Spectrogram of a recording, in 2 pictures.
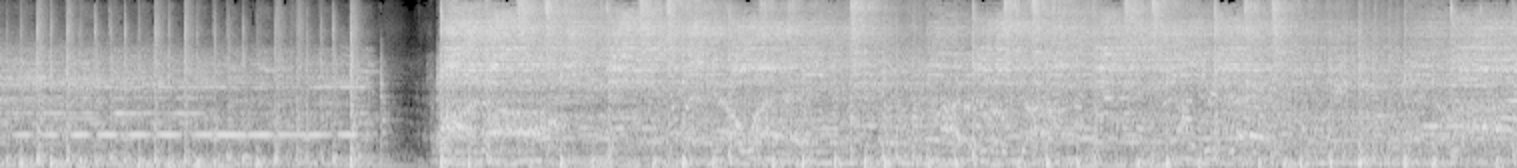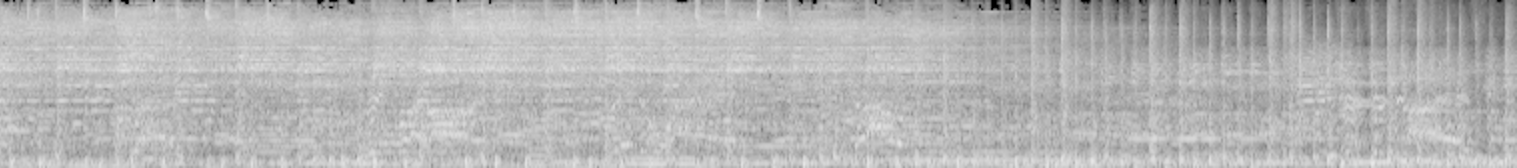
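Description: A live band plays loud, distorted rock with drum kit, electric guitar and bass. About four seconds in, the whole band stops dead for half a second, then crashes back in at full volume.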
